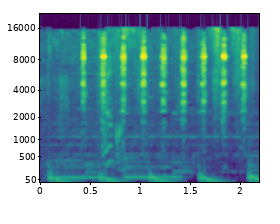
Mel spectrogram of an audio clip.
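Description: Fast, regular clock-like ticking, about five ticks a second, starting about half a second in, over soft background music.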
